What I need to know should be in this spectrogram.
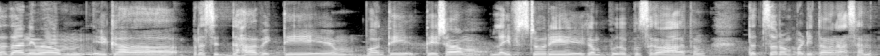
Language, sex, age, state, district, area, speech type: Sanskrit, male, 18-30, Karnataka, Hassan, rural, spontaneous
